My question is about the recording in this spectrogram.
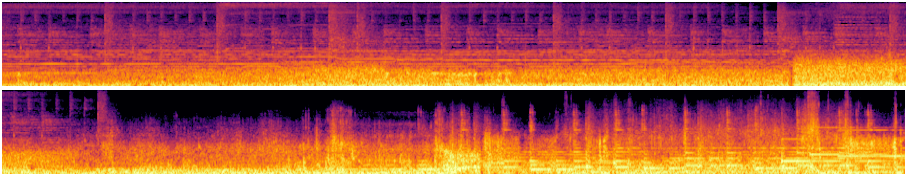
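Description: Background music laid over the footage, its notes and chords changing a few times.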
